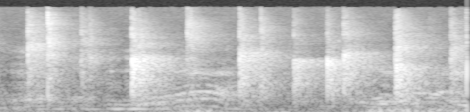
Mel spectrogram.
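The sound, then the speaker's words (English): Light, polite golf clapping: a small group patters out a steady run of soft claps for a couple of seconds, with a faint murmur of voices underneath. “Most I will take the golf like claps.”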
